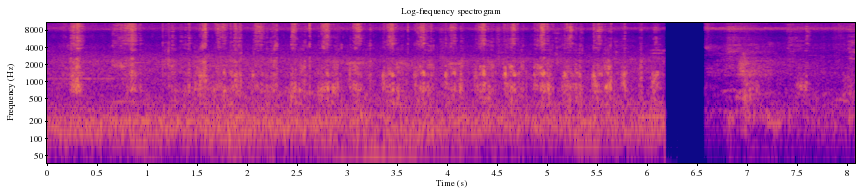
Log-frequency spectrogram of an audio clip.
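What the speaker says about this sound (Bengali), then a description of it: "এবার ভালো করে নাড়িয়ে মিশিয়ে নেব" Spoon scraping and rubbing through a thick almond and milk powder sweet mixture in a pan, a steady rasping stir with repeated strokes, close and continuous, briefly cut off near the end.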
